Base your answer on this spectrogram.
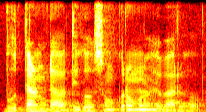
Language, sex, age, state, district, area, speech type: Odia, male, 30-45, Odisha, Kandhamal, rural, spontaneous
